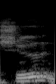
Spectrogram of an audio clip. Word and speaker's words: should: good just a pronunciation it is should not chew with ch but should with s h so should is soft so repeat the word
